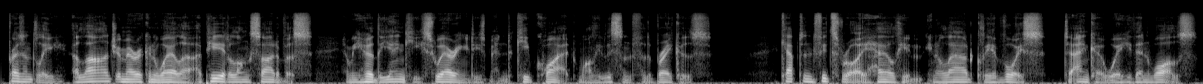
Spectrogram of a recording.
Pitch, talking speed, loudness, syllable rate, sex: 105 Hz, 215 wpm, -20 LUFS, 6.2 syllables/s, male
